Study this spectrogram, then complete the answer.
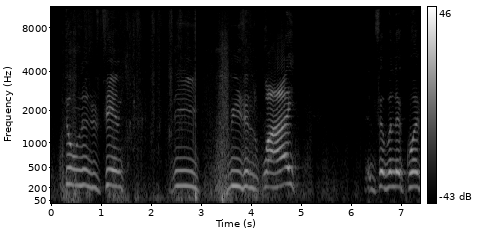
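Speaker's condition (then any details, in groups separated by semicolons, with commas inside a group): Spastic quadriplegia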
